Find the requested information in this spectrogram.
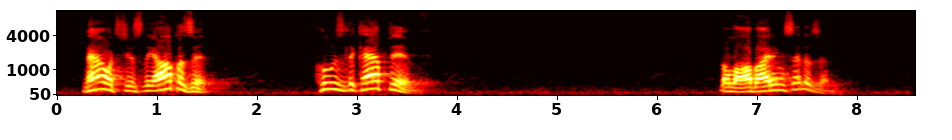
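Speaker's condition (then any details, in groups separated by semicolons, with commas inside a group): No condition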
